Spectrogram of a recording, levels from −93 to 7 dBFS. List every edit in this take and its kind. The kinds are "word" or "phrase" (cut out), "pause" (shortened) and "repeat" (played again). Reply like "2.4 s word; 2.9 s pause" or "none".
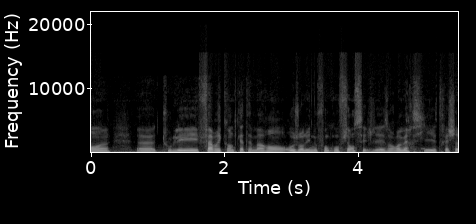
none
